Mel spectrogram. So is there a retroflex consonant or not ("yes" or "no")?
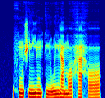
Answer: no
